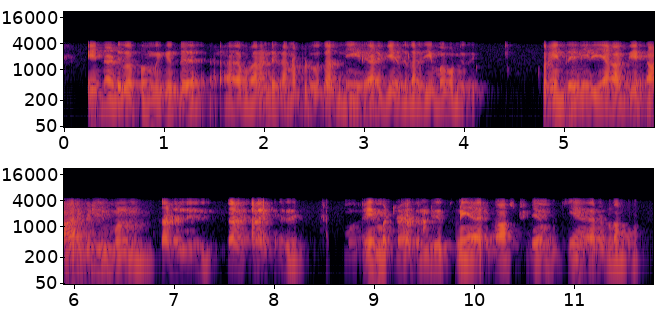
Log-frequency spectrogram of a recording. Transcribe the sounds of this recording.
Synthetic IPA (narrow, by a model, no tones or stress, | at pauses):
ɛːnaːɽɯʋɛpːɐmɪɣɯnd̪ɐʋɐɾɐɳɖɯkɐɳɐpːɐɽɯʋɐðaːlneːɾaːʋɪjaːðɐlɐðɪɣɐmaːʊɭːɐðɯ | kʊɾɐɪnd̪ɐneːɾɪaːʋɐʔaːɾɣɐɭɪlmulɯmkɐɽɐlɪlkɐkɐlɐkːɪrɐðɯmʊɾɾeːmɐʈrɐɐðɐnʊɽɐjɐt̪ʊnɐjaːɾɣɐɭaːsʈɾeːlɪjaːmʊkːɪjɐɾɐɡɐɭaːŋɡɯm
